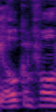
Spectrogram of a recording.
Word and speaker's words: Oakenfold: You have Steve Aoki and Paul Oakenfold. Did I say Oakenfold? I always say his name wrong.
